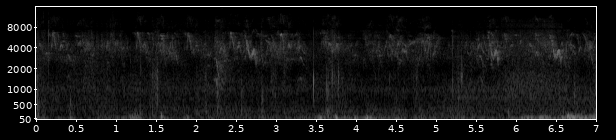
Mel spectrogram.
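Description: Small birds chirping, short high chirps repeating every second or so, with faint low thumps underneath.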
